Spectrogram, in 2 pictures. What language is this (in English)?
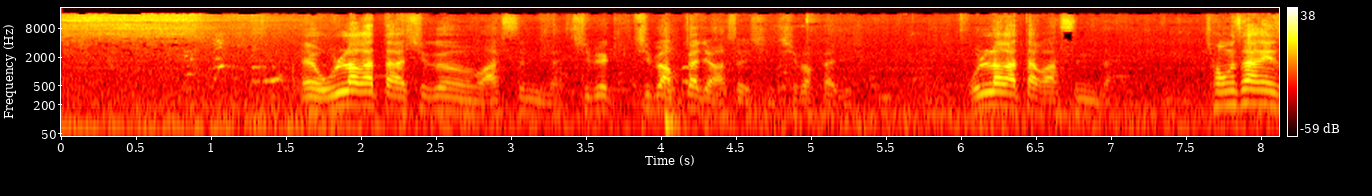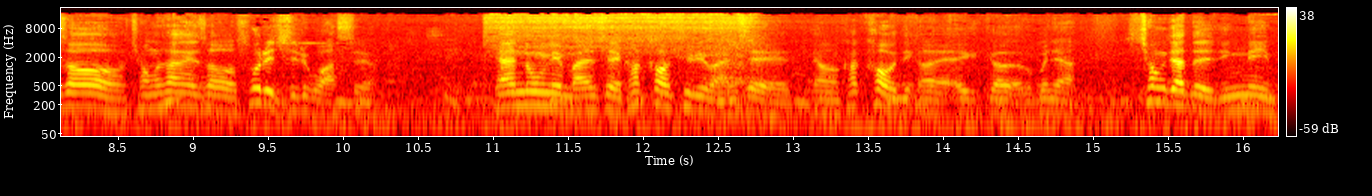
Korean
